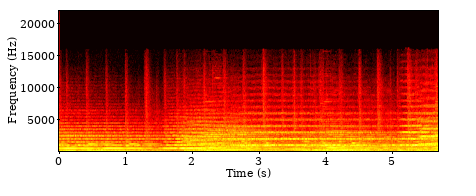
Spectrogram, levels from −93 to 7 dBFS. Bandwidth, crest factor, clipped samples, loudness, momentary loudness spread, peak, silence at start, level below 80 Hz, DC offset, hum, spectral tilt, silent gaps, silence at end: 14 kHz; 12 dB; under 0.1%; -17 LUFS; 6 LU; -4 dBFS; 0 s; -32 dBFS; under 0.1%; none; -5 dB/octave; none; 0 s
